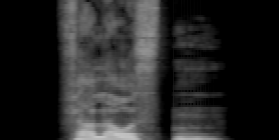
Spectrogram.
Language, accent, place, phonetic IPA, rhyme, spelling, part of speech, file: German, Germany, Berlin, [fɛɐ̯ˈlaʊ̯stn̩], -aʊ̯stn̩, verlausten, adjective / verb, De-verlausten.ogg
- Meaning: inflection of verlaust: 1. strong genitive masculine/neuter singular 2. weak/mixed genitive/dative all-gender singular 3. strong/weak/mixed accusative masculine singular 4. strong dative plural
